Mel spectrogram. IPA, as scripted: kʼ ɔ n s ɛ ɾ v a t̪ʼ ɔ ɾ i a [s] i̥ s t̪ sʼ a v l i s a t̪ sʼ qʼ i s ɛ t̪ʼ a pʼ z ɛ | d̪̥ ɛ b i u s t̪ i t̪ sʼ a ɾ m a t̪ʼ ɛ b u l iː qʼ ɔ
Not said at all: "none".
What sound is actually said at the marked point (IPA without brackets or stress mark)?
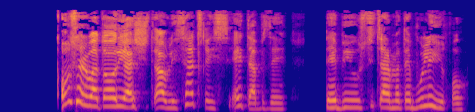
ʃ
